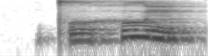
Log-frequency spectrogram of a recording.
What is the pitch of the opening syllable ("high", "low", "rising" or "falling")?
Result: low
